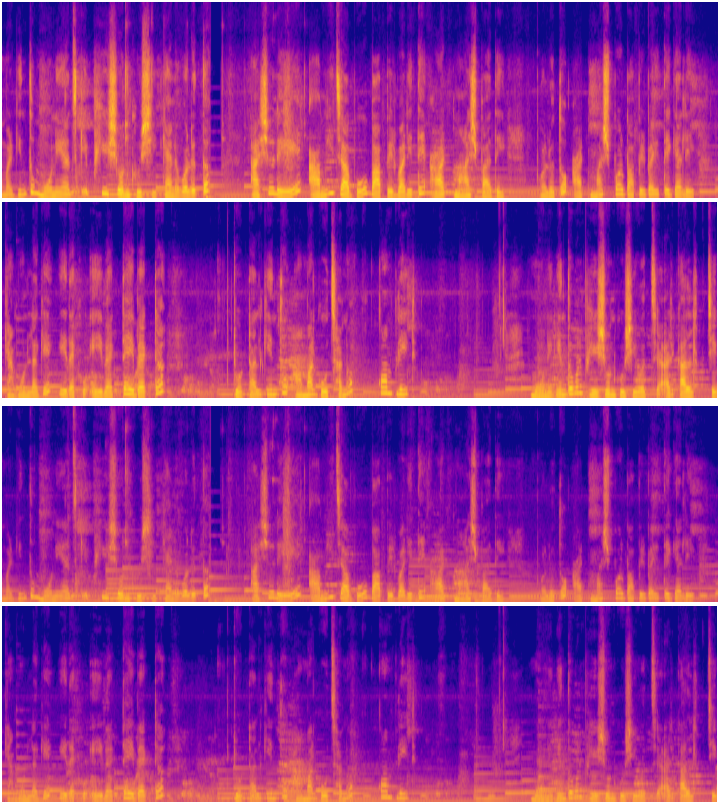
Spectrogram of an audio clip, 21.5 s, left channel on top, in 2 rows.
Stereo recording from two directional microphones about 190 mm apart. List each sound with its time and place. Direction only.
0.0 s a woman's voice: 20° left (ahead or behind)
14.2 s a woman's voice: 15° left (ahead or behind)
19.0 s a woman's voice: 15° left (ahead or behind)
